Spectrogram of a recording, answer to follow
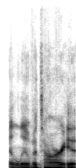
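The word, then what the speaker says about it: Ilúvatar: Actually, Iluvatar, yeah.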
